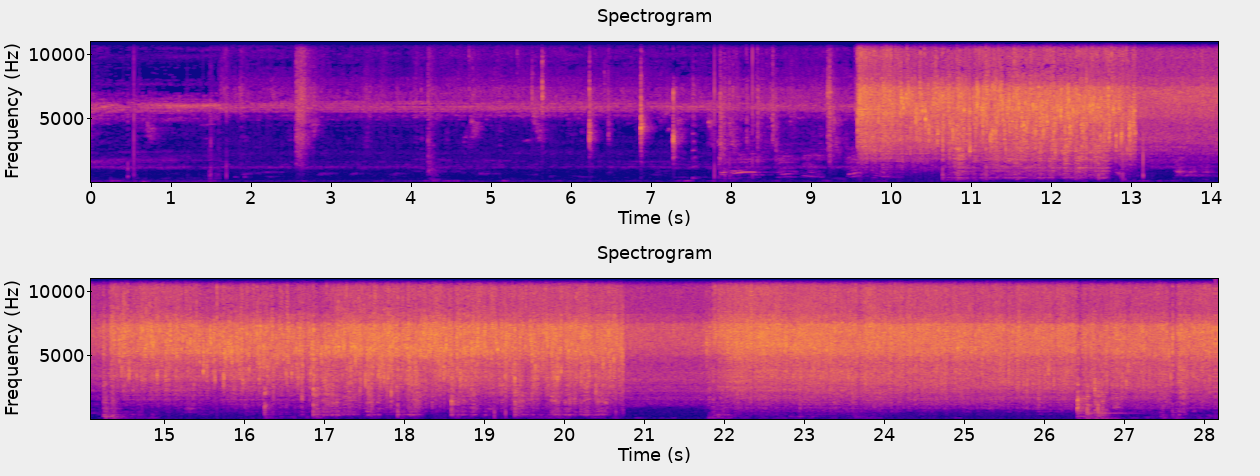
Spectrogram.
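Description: Chopped garlic sizzling loudly in hot oil in a wok, starting suddenly about ten seconds in after a stretch of light clicks and knocks. The sizzle drops briefly twice, and there is a knock near the end.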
